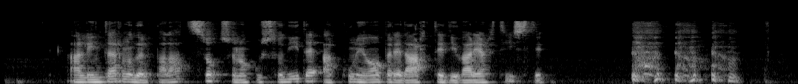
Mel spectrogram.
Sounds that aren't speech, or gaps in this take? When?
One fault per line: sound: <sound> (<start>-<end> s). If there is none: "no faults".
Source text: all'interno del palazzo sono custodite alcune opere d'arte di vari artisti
sound: cough (6.3-7.5 s)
